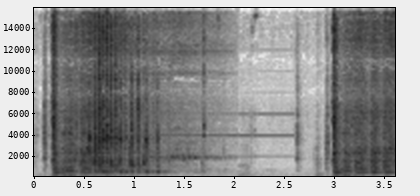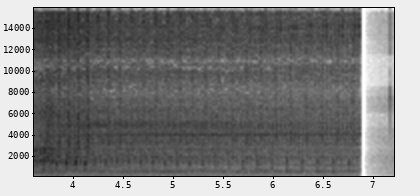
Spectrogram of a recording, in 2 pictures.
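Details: VAG 1.4 TSI engine (code CAXA, as in Seat Leon/Golf): after a brief crank it catches, and a fast metallic rattle rides over the cold-start idle. Timing chain stretched, so the chain and tensioner are being replaced.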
